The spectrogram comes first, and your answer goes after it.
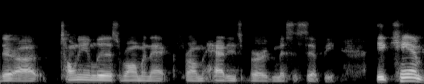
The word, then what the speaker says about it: Reimonenq: Tony and Liz Romanek. Their last name is spelled Reimonenq. And like I said, they're Tony and Liz Romanek from Hattiesburg, Mississippi.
